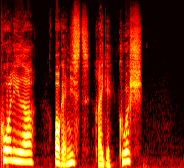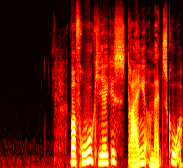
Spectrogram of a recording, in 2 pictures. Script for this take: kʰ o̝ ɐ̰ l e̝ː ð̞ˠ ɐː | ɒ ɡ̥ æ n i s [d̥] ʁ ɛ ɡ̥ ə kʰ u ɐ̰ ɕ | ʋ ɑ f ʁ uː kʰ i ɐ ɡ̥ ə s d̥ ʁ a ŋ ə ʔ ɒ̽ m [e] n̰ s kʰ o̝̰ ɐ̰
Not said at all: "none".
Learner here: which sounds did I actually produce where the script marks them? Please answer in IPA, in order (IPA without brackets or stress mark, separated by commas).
d̥, æ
